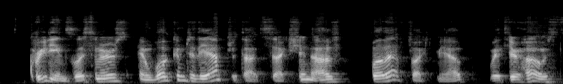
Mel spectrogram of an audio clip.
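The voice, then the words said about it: Game show host voice. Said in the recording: “you sound like a game show host. It's so good.”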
